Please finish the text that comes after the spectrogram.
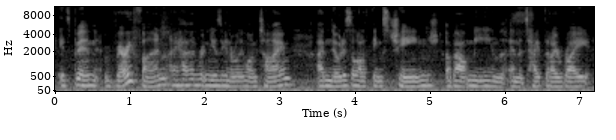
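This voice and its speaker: A woman with a raspy voice, chatting candidly and at length as a guest, swearing casually. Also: low-pitched, steady tone, a little fast. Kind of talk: casual interview chat. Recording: distant mic with faint noise.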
